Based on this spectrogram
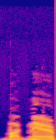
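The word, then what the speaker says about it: Wagner: for years had been practicing in Paris hence the pronunciation Vagner for those who wanted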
